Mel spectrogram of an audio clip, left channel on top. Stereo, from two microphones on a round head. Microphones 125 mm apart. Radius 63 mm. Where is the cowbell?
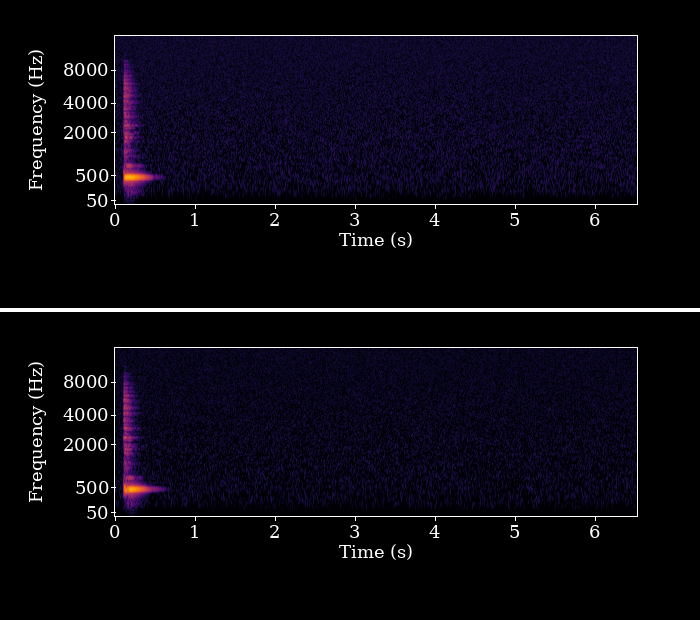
25° right (ahead or behind), 1.4 m.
